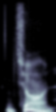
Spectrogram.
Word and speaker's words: Can: So they write it as C A N but they pronounce it as J A N John.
